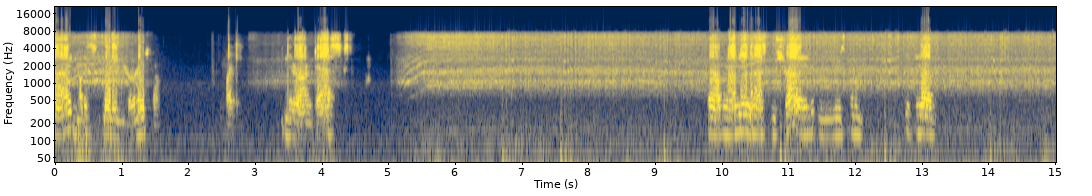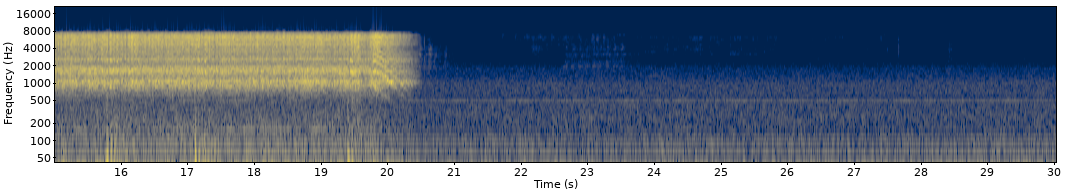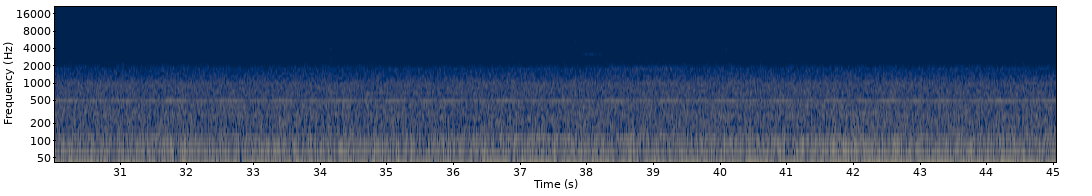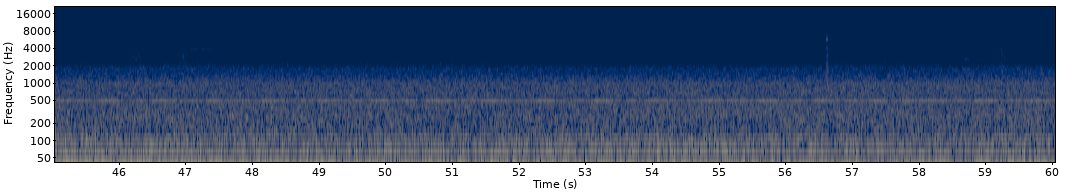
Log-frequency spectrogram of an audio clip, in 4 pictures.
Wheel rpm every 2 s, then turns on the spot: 60, 30, 90, 230, 220, 220, 230, 230, 230, 200, 10, 0, 0, 0, 0, 0, 0, 0, 0, 0, 0, 0, 0, 0, 0, 0, 0, 0, 0, 0.
none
